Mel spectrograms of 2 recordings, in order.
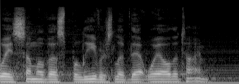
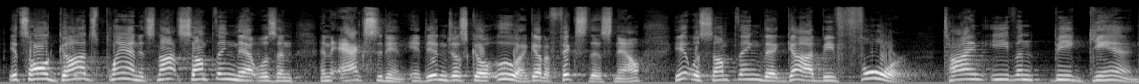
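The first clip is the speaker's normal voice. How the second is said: loud, raised, emphatic preacher; forceful preaching; 7 semitones higher, 6 dB louder than usual. Real, not acted. Pastor telling the congregation of God's plan, forceful preaching. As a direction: proclaim it with weight on the key words.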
